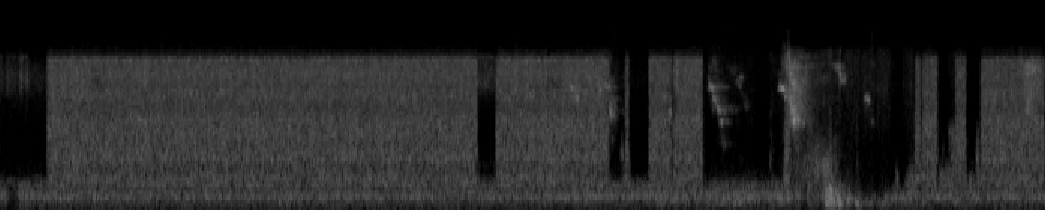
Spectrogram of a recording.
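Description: Steady hiss of background noise from an open microphone on an online video call, dropping out briefly several times, with a short low thump about seven seconds in.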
